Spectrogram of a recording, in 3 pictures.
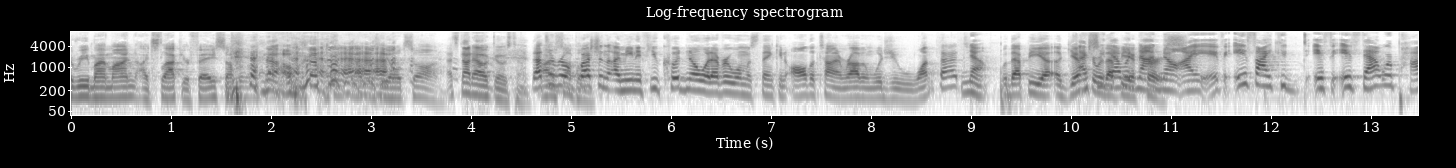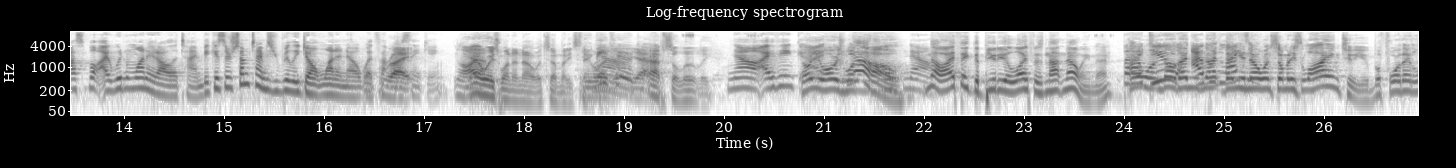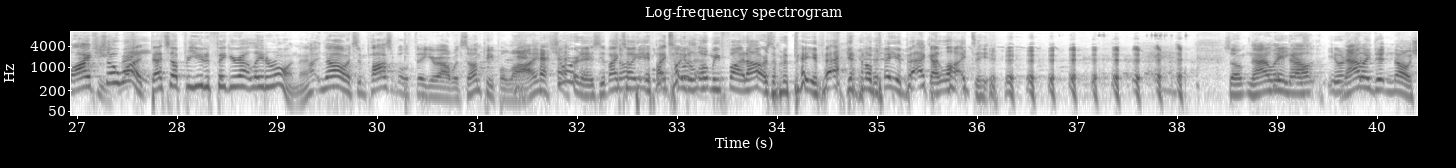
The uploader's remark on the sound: The live audience at Comedy Sports Theatre. A live call in from the owner of Nicks Place in Houston, Texas.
